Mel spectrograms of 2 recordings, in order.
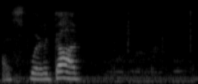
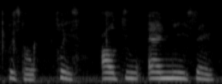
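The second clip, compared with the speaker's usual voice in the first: ordinary delivery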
